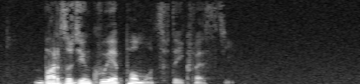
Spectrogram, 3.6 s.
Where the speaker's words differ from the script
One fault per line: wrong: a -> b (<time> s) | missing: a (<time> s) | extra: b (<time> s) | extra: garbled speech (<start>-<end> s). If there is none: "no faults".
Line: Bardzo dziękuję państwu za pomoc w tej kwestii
missing: państwu za (1.2 s)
